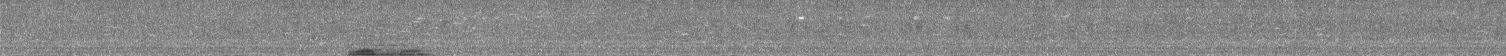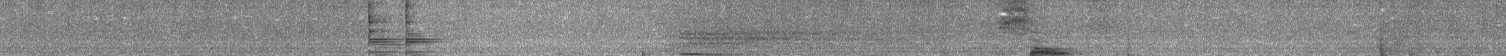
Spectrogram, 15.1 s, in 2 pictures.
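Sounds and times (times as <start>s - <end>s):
meat and vegetables sizzling in a pot: 0.0s - 15.0s
spoon clinking against a pot: 9.4s - 9.9s.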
